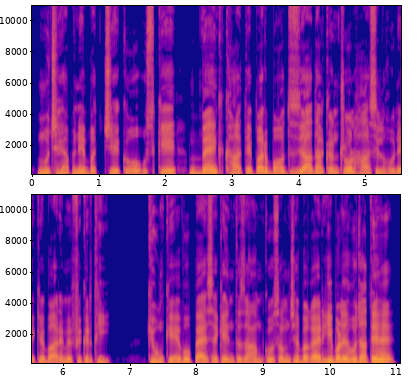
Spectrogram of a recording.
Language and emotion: Urdu, fearful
